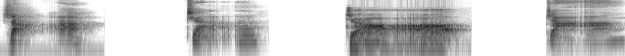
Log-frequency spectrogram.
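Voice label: "zha3", Mandarin Chinese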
